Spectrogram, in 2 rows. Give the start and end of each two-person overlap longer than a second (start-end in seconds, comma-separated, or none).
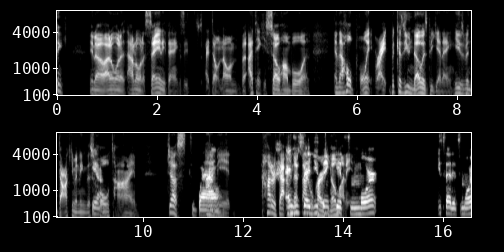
12.8-14.1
